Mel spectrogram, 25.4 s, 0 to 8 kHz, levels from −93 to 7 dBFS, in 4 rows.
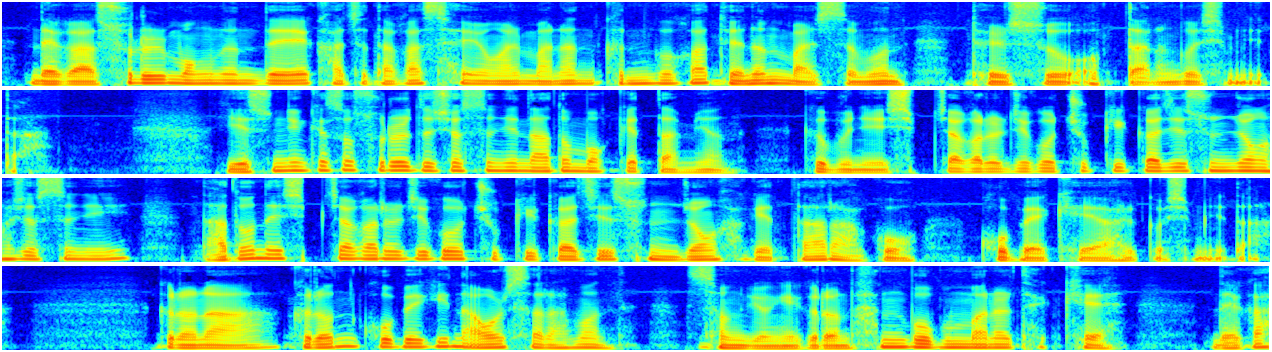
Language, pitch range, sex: Korean, 90-125 Hz, male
